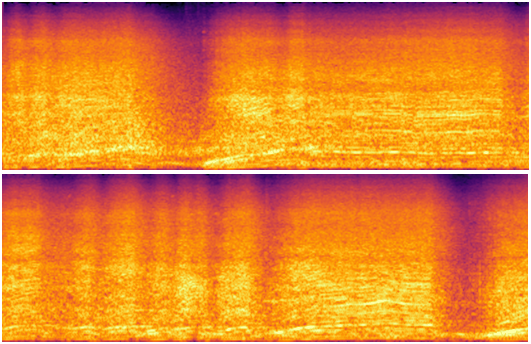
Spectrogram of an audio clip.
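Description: Rock-racing buggy engine revving hard under load on a steep rock climb, its pitch sweeping up sharply and then rising and falling again and again as the throttle is blipped.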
